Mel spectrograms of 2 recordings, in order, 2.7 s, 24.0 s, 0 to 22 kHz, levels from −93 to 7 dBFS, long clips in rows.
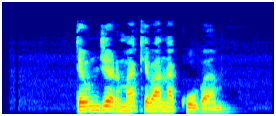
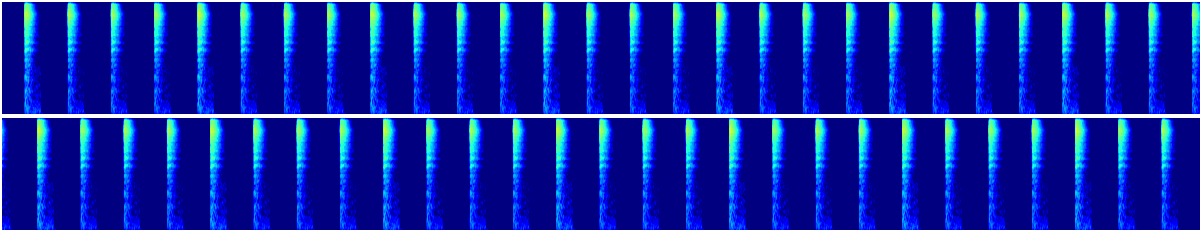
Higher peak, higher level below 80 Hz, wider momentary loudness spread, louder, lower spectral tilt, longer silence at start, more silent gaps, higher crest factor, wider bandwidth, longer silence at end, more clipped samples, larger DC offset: first, -2 dBFS vs -6 dBFS; first, -70 dBFS vs -88 dBFS; about the same, 7 LU vs 5 LU; first, -21 LUFS vs -30 LUFS; first, -6.5 dB/octave vs 3 dB/octave; first, 0.75 s vs 0.2 s; neither; second, 20 dB vs 26 dB; second, 10.5 kHz vs over 20 kHz; first, 0.5 s vs 0.3 s; neither; neither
